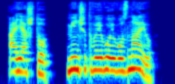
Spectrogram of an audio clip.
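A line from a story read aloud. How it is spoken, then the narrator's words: Interrupting. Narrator (Russian): перебил Еремей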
